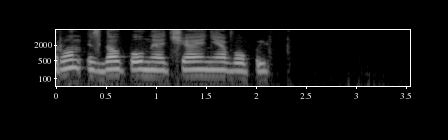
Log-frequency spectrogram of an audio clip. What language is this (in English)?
Russian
